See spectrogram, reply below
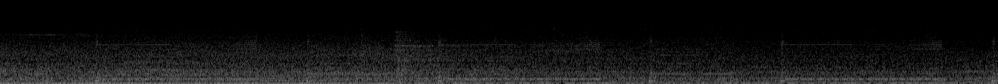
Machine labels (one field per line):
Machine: slide rail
